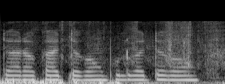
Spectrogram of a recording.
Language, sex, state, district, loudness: Chakma, female, Tripura, Dhalai, -17 LUFS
